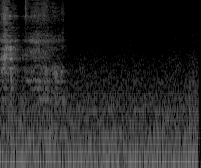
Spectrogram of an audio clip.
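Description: Quiet room tone: a faint steady low hum, with a brief soft hiss in the first half-second.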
